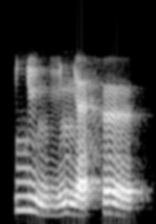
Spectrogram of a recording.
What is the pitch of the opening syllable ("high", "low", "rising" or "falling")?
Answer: falling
